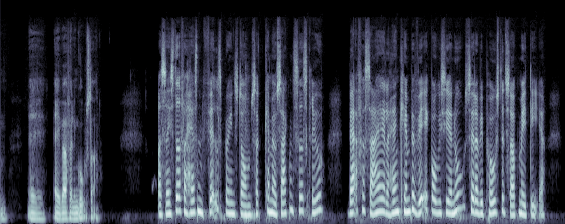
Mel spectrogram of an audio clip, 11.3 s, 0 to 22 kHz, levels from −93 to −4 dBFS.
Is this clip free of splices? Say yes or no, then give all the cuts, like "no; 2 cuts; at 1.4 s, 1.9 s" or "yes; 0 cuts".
yes; 0 cuts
